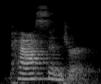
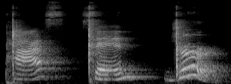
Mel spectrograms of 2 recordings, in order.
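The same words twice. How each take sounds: First: Said in the usual way. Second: Very slow, each syllable drawn out. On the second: Shown as a demonstration. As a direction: stretch Passenger into its three syllables. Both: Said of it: "How many syllables are there in passenger?".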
